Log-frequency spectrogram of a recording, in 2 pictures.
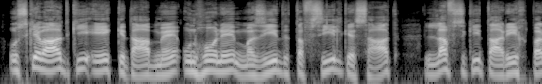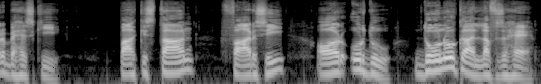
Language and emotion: Urdu, neutral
